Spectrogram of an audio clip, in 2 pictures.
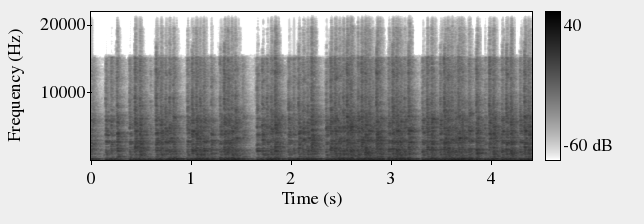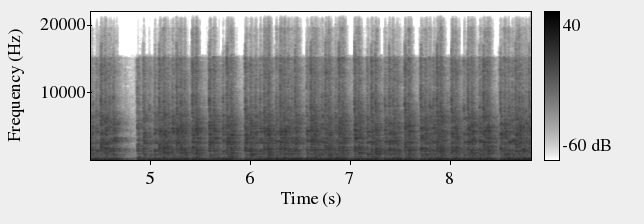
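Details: Toyota Corolla, first start after the engine was reinstalled: loud, steady idle with an even low pulse and no misses or knocks. It runs fine.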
